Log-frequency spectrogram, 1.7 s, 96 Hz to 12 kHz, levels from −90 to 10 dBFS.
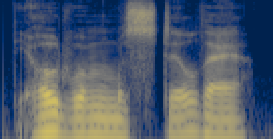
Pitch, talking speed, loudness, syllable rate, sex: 100 Hz, 210 wpm, -18 LUFS, 5.6 syllables/s, male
